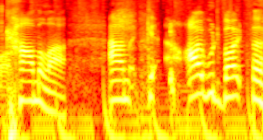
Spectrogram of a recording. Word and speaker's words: Kamala: say it Kam Kamala Kamala harrisa Harris I always stuff that up as well she's a queen though cuz I want to say Cala but it's not right Kamala um I would vote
